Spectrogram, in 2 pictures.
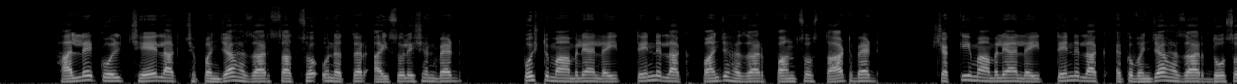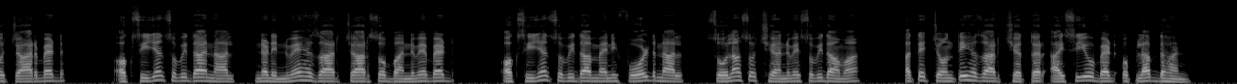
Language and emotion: Punjabi, neutral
